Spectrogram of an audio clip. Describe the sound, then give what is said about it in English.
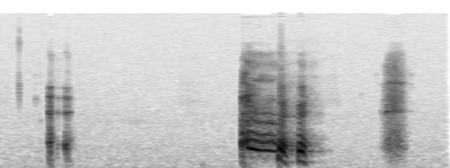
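An awkward, forced cough with throat-clearing: a couple of short faint puffs, then a longer voiced, hacking cough broken into a few bursts, and a final breathy cough, with no other sound between. “awkward cough”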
